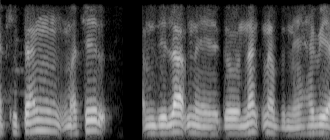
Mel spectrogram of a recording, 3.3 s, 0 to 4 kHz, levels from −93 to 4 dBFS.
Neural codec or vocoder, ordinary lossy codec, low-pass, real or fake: none; none; 3.6 kHz; real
